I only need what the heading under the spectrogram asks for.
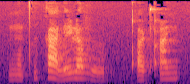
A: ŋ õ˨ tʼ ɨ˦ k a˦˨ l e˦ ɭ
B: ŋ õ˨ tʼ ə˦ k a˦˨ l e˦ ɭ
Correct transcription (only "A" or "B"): A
